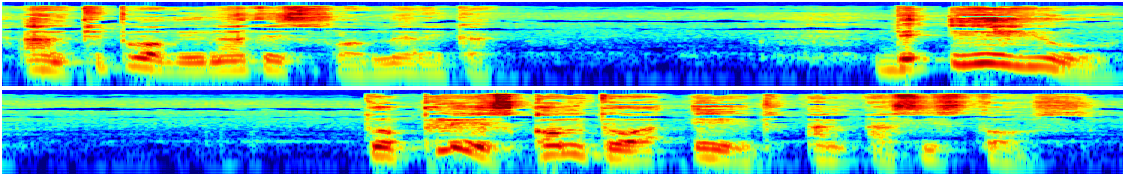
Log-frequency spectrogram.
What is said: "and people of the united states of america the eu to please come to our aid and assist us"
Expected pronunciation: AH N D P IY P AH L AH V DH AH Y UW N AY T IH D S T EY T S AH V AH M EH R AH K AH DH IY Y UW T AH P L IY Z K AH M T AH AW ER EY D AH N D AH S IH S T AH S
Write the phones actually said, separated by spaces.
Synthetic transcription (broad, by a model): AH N P IY P AH L AH V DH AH Y UW N AY T IH D S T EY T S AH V AH M EH R AH K AH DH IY Y UW T AH P L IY S K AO M T AH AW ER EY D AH N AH S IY S T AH S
